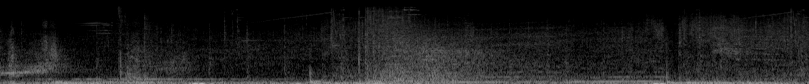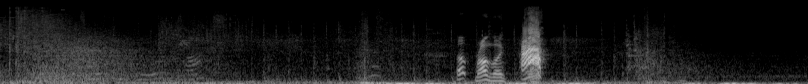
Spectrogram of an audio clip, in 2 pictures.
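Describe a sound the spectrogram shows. Debris crashes and rumbles loudly.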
